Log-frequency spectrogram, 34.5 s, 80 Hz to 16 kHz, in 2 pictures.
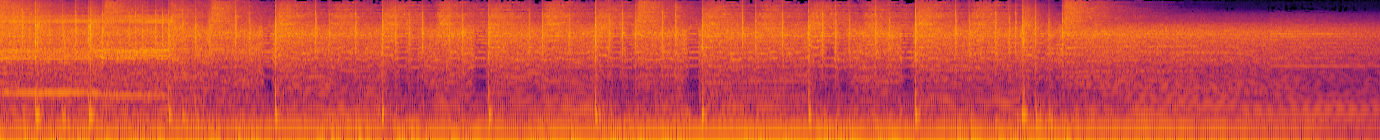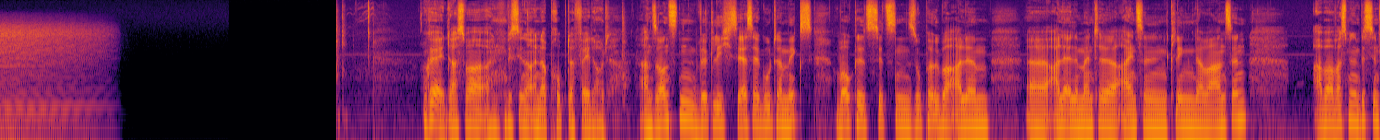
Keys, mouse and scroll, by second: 21.3 space.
